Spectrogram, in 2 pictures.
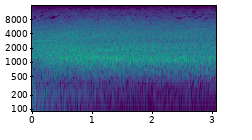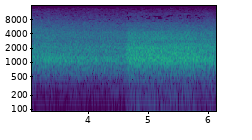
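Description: Concert crowd cheering and screaming as a song ends, a steady high-pitched roar that swells about two-thirds of the way through.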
